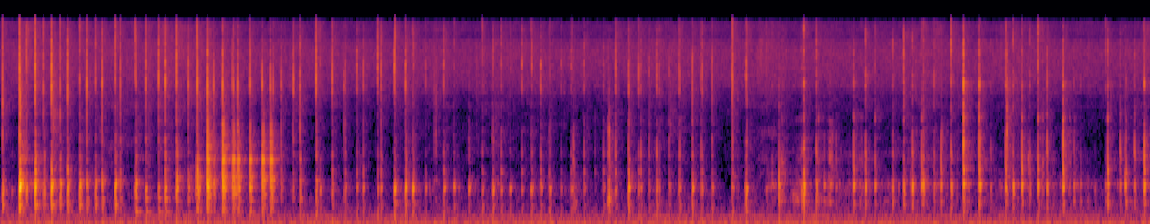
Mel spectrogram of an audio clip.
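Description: A closed, hand-sized, hollow black hard-shell eyeglass case with a "pepe" logo, likely plastic covered in faux leather, is held in one hand and tapped and scratched with the fingertips and nails of the other. Quick, dry, hollow taps with a mid-pitched knock come in irregular bursts, each dying away almost at once, mixed with soft scratching over a steady low hum.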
